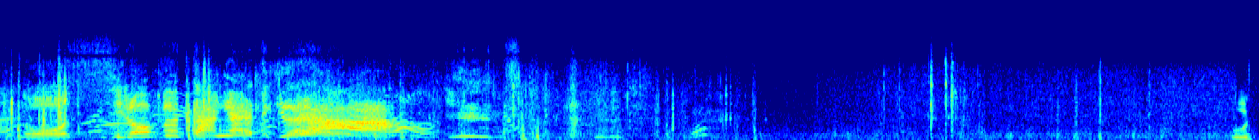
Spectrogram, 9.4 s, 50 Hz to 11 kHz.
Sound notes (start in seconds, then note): 0.7 speaking Japanese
